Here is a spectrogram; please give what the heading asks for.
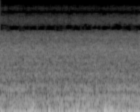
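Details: Older Patton fan that had stopped working, revived and running before its faulty switch is replaced: a steady low whooshing hum with even airflow and no rattle or scrape. Normal, healthy running.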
